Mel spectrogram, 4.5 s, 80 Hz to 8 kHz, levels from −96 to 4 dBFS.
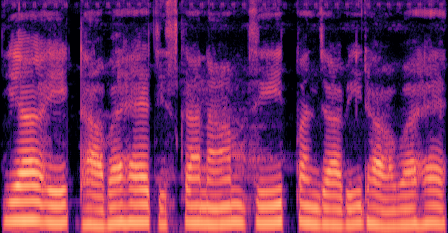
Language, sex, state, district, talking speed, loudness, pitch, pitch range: Hindi, female, Chhattisgarh, Raipur, 135 wpm, -17 LUFS, 165 Hz, 155-175 Hz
